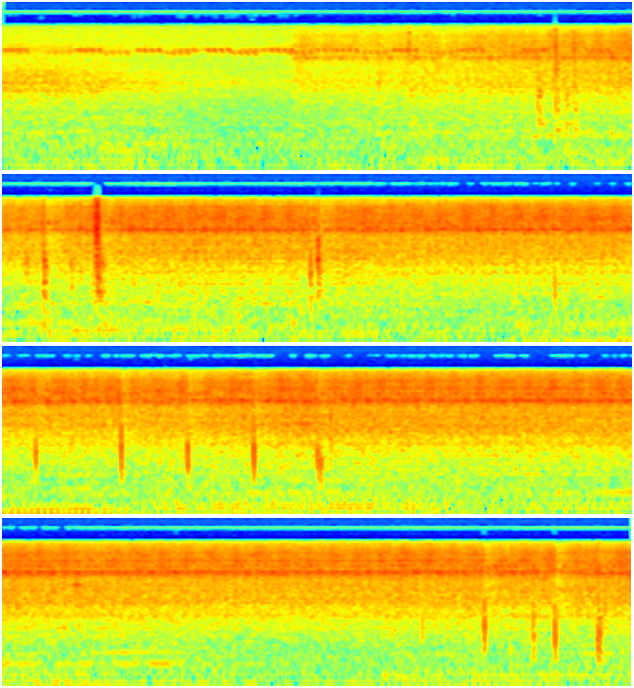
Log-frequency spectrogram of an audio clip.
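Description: A car engine running low and steady, swelling for a couple of seconds about halfway through, with scattered short sharp clicks, most of them near the end.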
